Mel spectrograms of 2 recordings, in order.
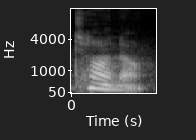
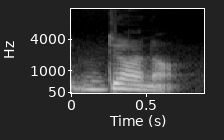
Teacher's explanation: te, which was the voiceless dental or alveolar sounds, it turns to de, which is a voiced sound. When the voiceless sound turns and becomes the voiced sounds, we have lenation too.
